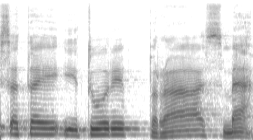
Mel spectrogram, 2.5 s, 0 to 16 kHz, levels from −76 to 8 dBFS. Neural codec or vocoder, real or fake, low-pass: none; real; 14.4 kHz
